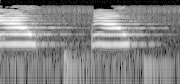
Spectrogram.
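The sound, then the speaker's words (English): Two cats meow for help, each call a clear, bright, drawn-out meow with rich harmonics, separated by a short pause and heard alone. “They meowed for help.”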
